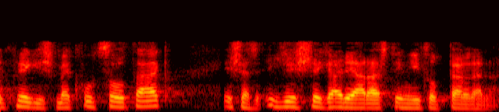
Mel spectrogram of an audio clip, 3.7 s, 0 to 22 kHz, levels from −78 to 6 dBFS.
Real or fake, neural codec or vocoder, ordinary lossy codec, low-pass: fake; codec, 16 kHz, 1.1 kbps, Voila-Tokenizer; none; 5.4 kHz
